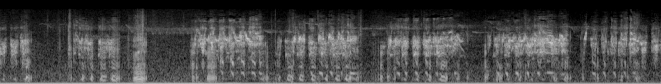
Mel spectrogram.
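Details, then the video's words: Black storks feeding in Estonia on 2 June 2019: several loud bouts of scratchy, rattling calls with short pauses, plus a few lower nasal notes early on. "Estonian Black Storks - Feeding"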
